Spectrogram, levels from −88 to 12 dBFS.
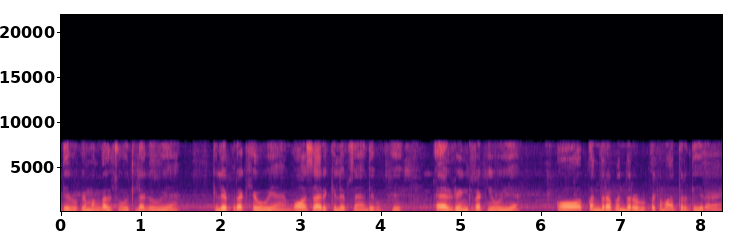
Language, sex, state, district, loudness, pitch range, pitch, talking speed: Hindi, male, Madhya Pradesh, Katni, -19 LUFS, 120-125 Hz, 120 Hz, 210 wpm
